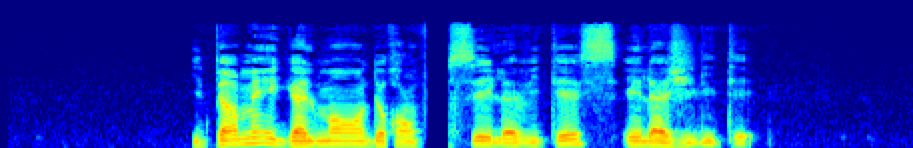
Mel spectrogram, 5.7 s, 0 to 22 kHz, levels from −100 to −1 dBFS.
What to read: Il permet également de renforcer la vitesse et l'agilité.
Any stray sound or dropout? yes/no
yes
